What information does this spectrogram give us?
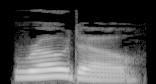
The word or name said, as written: rodo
